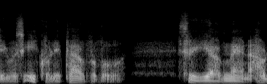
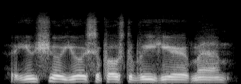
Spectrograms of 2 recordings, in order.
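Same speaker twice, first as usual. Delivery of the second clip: loud, raised-pitch sergeant's query; challenging sergeant; 6 semitones higher, 9 dB louder than usual. Acted. Sergeant doubting Saffron should be aboard, challenging her loudly. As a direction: question her right to be here, loudly.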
